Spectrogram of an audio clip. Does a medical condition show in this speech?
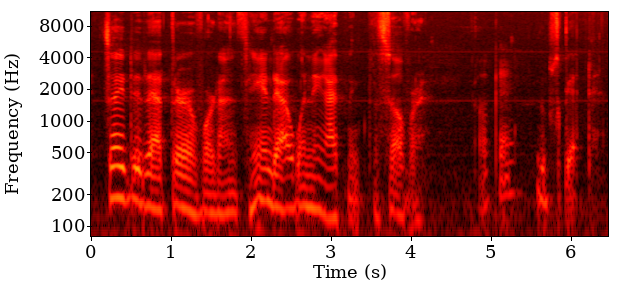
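Yes: ataxia; rare, progressive.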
